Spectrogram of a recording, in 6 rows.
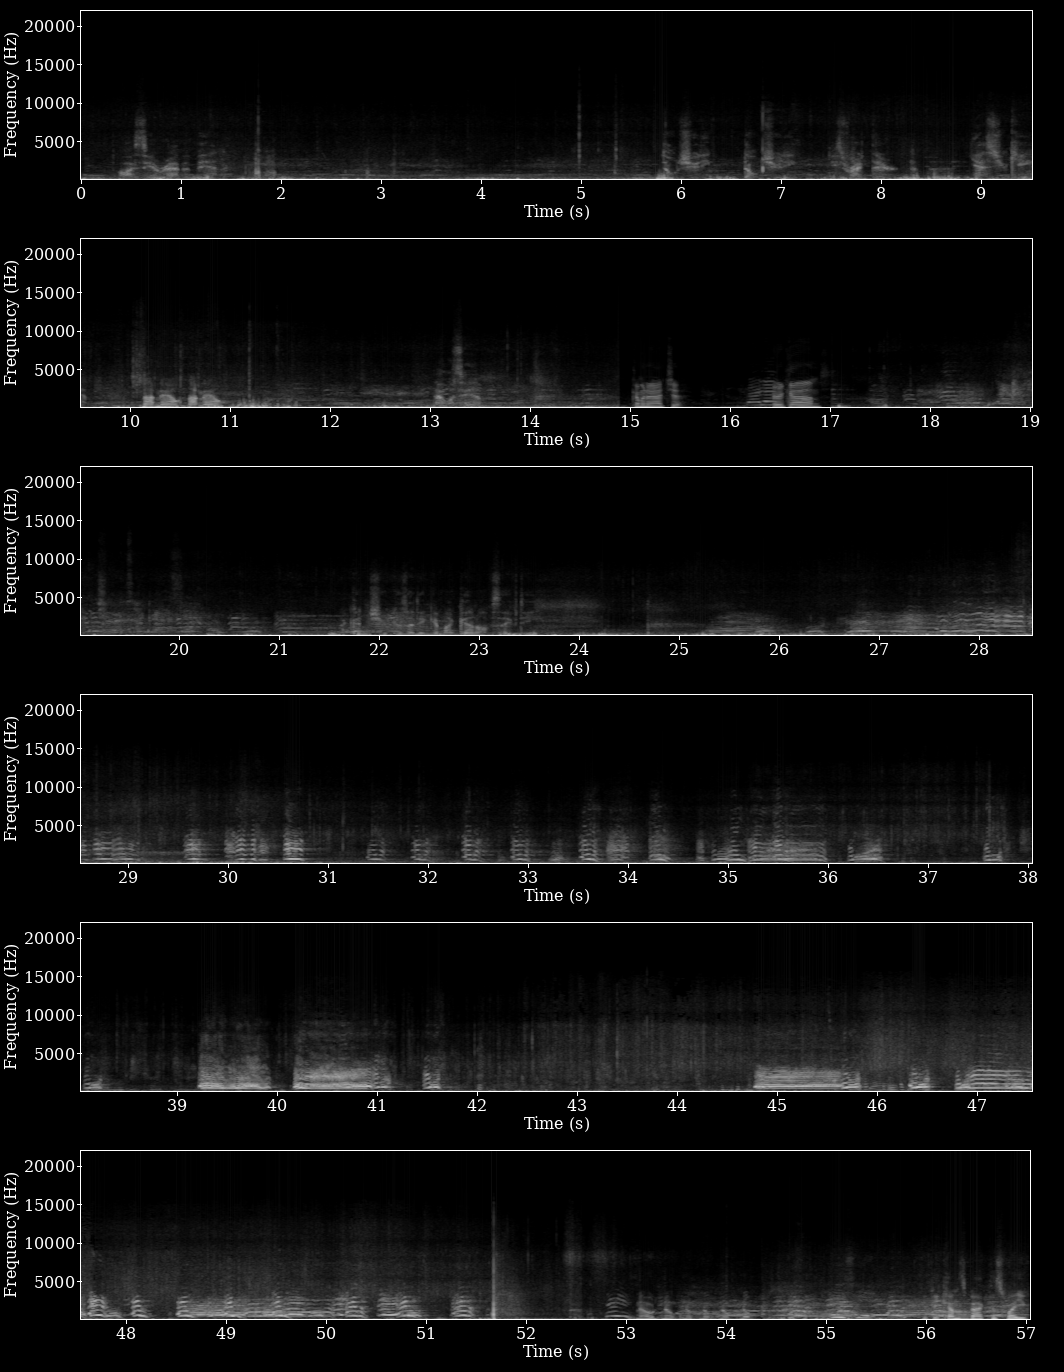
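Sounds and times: beagles baying: 0:25.4 - 0:36.7, 0:39.2 - 0:41.8, 0:44.7 - 0:51.7, 0:53.5 - 0:57.0.

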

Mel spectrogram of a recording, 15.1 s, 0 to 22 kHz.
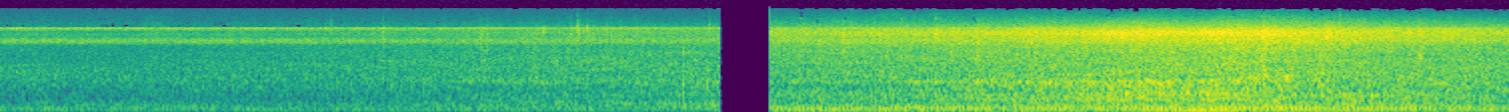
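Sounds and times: low rumbling noise: 0:07.7 - 0:15.0.

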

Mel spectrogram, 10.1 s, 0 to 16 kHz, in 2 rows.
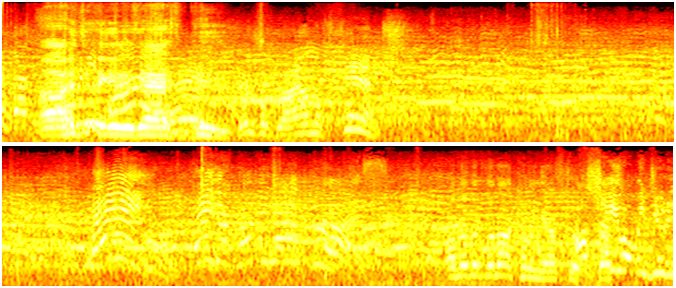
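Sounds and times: high raised voices: 0:00.0 - 0:02.0
crowd shouting: 0:00.0 - 0:10.0.

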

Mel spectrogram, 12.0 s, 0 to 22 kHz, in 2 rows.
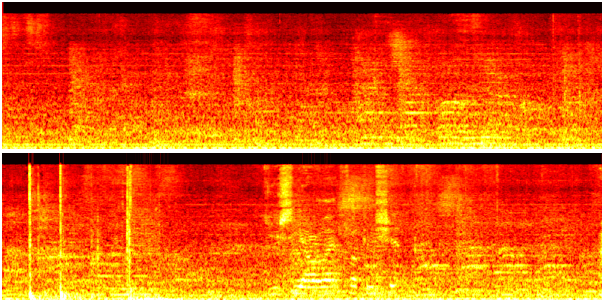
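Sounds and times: cafe room hum: 0:00.0 - 0:12.0.

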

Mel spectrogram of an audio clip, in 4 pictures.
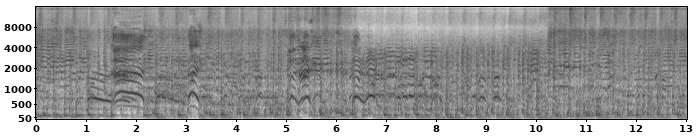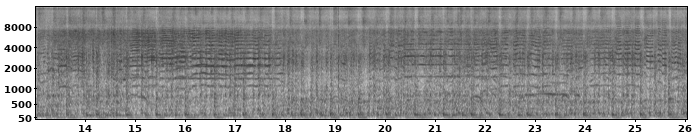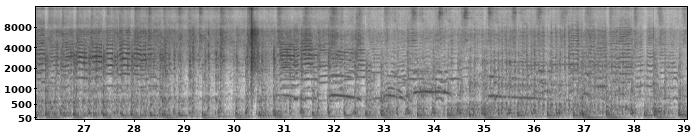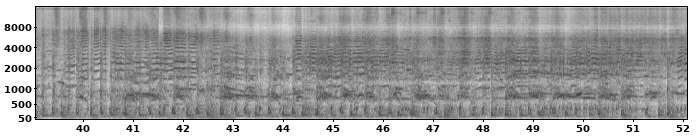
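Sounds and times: band music with drums: 0:00.0 - 0:52.0
crowd shouting and cheering: 0:00.0 - 0:52.0.

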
